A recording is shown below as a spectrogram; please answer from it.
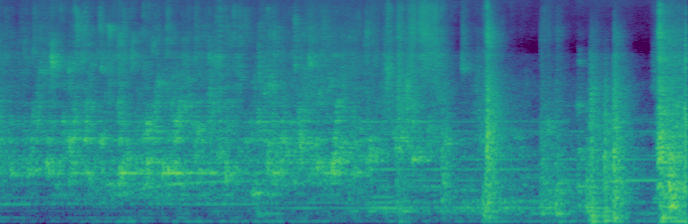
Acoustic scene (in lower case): restroom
